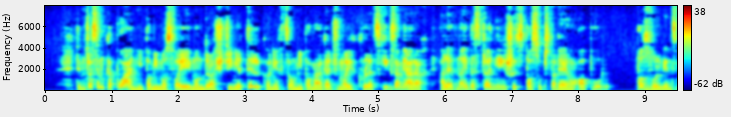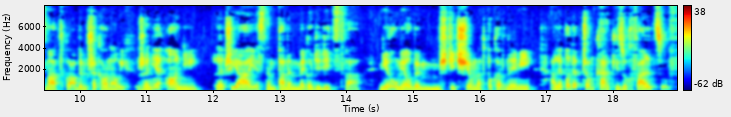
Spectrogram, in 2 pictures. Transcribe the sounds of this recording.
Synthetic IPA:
t̪ɘmt͡ʂasɛmkapwaɲipɔmʲimɔsfɔ̰jejmɔnd̪ɾɔɕt͡ɕiɲɛt̪ɘlkɔɲɛxt̪sɔ̰̃w̃mʲipɔmaɡad͡ʑvmɔ̰jixkɾulʔɛ̰fskʲiɣzamʲjaɾa̰xa̰lɛvnajbɛst͡ʂɛlɲejʂɘspɔsupst̪avʲjajɔ̃w̃ʔɔpṵɾ | pɔzvulvʲjɛnt̪smat̪kɔ̰a̰bɘmpʂɛkɔna̰wʔixʐɛɲɛʔɔɲi | lɛt͡ʂjajɛ̰st̪ɛmpanɛmːɛɡɔd͡ʑed͡ʑit̪st̪fa̰ | ɲɛumʲja̰wbɘmːɕt͡ɕit͡ɕɕɛ̰nat̪pɔkɔɾnɘmʲḭa̰lɛpɔd̪ɛp̚t͡ʂɔ̃w̃kaɾkʲizuxfalt̪sṵf

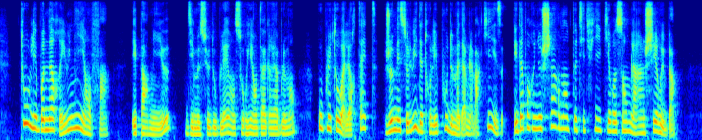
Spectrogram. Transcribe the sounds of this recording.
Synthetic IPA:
t̪ulebɔnœʁːeyniɑ̃fɛ̰̃ | epaʁmiø | d̪iməsjød̪ublɛɑ̃suʁijɑ̃t̪aɡʁeabləmɑ̃ | uplyt̪oa̰lœ̰ʁt̪ɛt̪ | ʒəmɛsəlɥid̪ɛt̪χəlepʰud̪əmad̪a̰mla̰mʔa̰ʁkʲʰiz | ed̪avwaʁynʃaʁmɑ̃t̪̚pət̪ʰit̪fijkʲiʁəsɑ̃blaɛ̃ʃɛʁybɛ̰̃

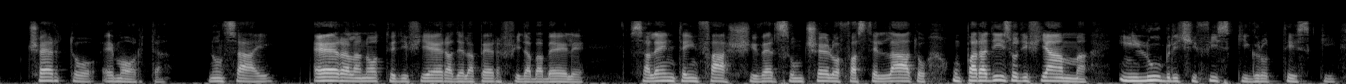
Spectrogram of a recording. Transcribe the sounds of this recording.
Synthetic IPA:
t͡ʃɛrt̪oɛmːɔrt̪anonsajɛːɾalanɔt̪ːed̪ifjɛːɾad̪elːapɛrfid̪ababɛːlesalɛnt̪eiɱfaʃːivɛrsount͡ʃɛːloafːast̪elːaːt̪oumpaɾad̪iːzod̪ifjamːainluːbɾit͡ʃifisk̟iɡɾot̪ːesk̟i

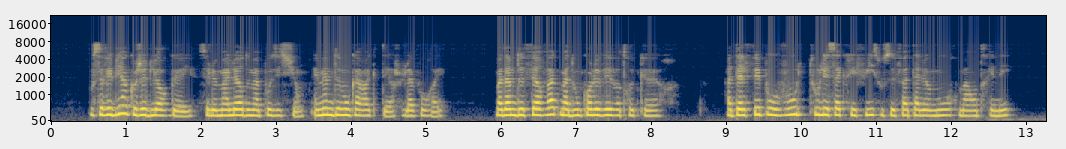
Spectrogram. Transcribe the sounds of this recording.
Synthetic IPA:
vusavebjɛ̃kəʒed̪əlɔʁɡʲœjsɛləmalœʁd̪əmapozisjɔ̃emɛmd̪əmɔ̃kaʁakt̪ɛʁʒəlavuʁɛ | mad̪amd̪əfɛʁvakmad̪ɔ̃kɑ̃ləvevɔt̪χəkʲʰœːʁ | at̪ɛlfɛpuʁvut̪ʰulesakχifisusəfat̪alamuʁmaɑ̃t̪χene

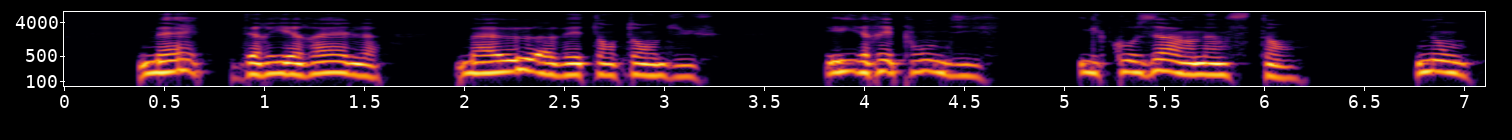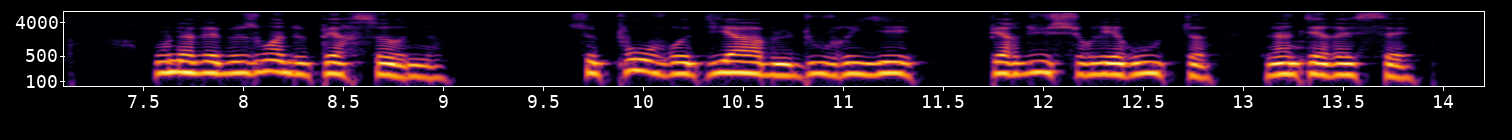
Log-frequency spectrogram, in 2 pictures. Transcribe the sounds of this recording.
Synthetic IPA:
mɛd̪ɛʁjɛʁɛl | maøavɛt̪ɑ̃t̪ɑ̃d̪y | eilʁepɔ̃d̪iː | lkozaɛ̃nɛ̃st̪ɑ̃ | nɔ̃ | ɔ̃navɛbəzwɛ̃d̪əpɛʁsɔn | səpovʁəd̪jabləd̪uvʁije | pɛʁd̪ysyʁleʁut̪ | lɛ̃t̪eʁɛsɛ

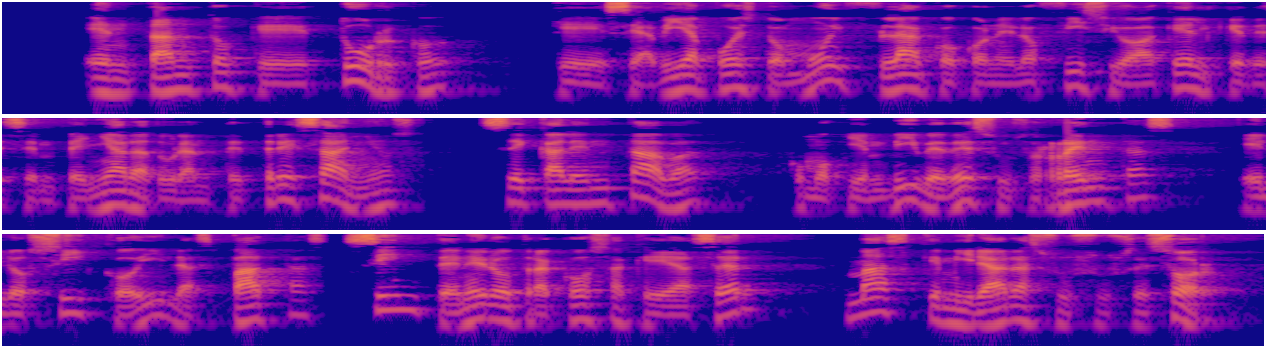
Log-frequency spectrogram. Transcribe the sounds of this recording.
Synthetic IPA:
ent̪ant̪o̞ket̪uɾko̞ | kesea̰βiapwe̞st̪o̞mujflako̞ko̞ne̞lo̞fisjoakelkeðese̞mpeɲaɾaðuɾa̰nt̪e̞t̪ɾesaɲosː | ekalent̪aβa | ko̞mo̞kje̞mbiβe̞ðesusrent̪as | elo̞siko̞ila̰spat̪asːint̪eneɾo̞t̪ɾʔa̰ko̞sakeaseɾ | maskemiɾaɾasususeso̞ɾ

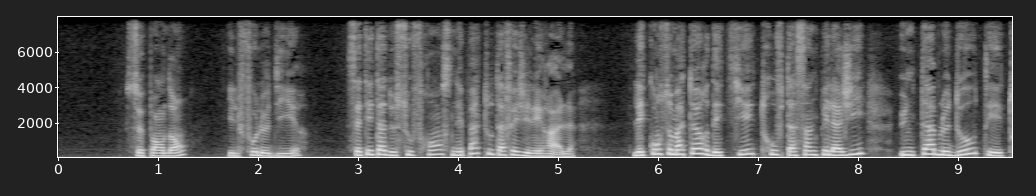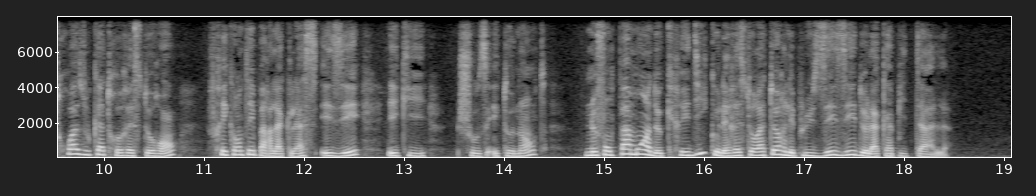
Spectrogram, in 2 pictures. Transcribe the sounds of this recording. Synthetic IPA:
səpɑ̃d̪ɑ̃ | ilfoləd̪iːʁ | sɛt̪et̪ad̪əsufχɑ̃snɛpat̪ut̪afɛʒeneʁa̰lː | ekɔ̃sɔmat̪œʁd̪et̪jet̪χuvt̪asɛ̃t̪̚pelaʒi | ynt̪abləd̪ot̪et̪χwazukat̪χəʁɛst̪ɔʁɑ̃ | fχekɑ̃t̪epaʁlaklaseze | ekʲi | ʃozḛt̪ɔnɑ̃t̪ | nəfɔ̃pamwɛ̃d̪əkχed̪ikəleʁɛst̪ɔʁat̪œʁleplyzezed̪əlakapit̪a̰l

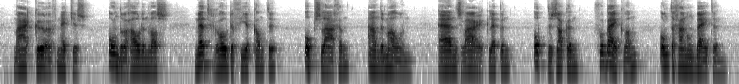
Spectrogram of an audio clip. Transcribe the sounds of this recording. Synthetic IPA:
maːɹkøːrəχnɛcəs | ɔndəɹɦɑwdənʋɑs | mɛtχrowtəv̥iːɹkɑntə | ɔpslaːχən | aːndəmɑwən | ɛnzʋaːrəklɛpən | ɔp̚dəzɑkən | v̥oːɹbɛjkʋɑm | ɔmtəχaːnɔndbɛjtən

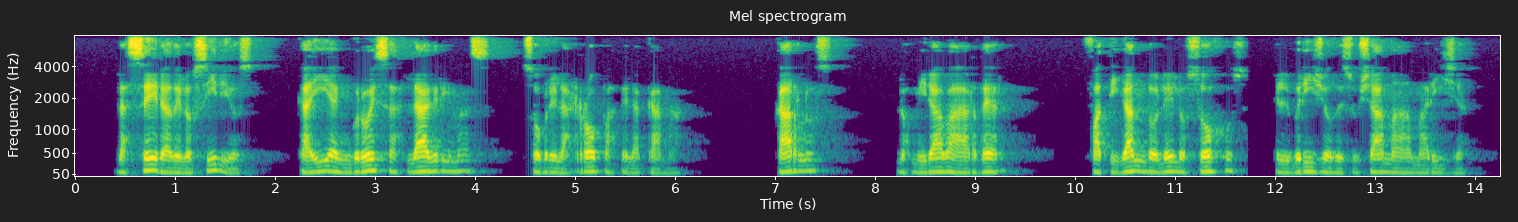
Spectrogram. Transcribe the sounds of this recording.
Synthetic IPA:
laseɾaðe̞lo̞siɾjos | kaiaeŋɡɾwe̞sazlaɣɾimasː | o̞βɾelasropazðelakama | kaɾlos | lo̞zmiɾaβaːɾðeɾ | fat̪iɣand̪o̞lelo̞soxos | elβɾiʒo̞ðesuʒamaːmaɾiʒa

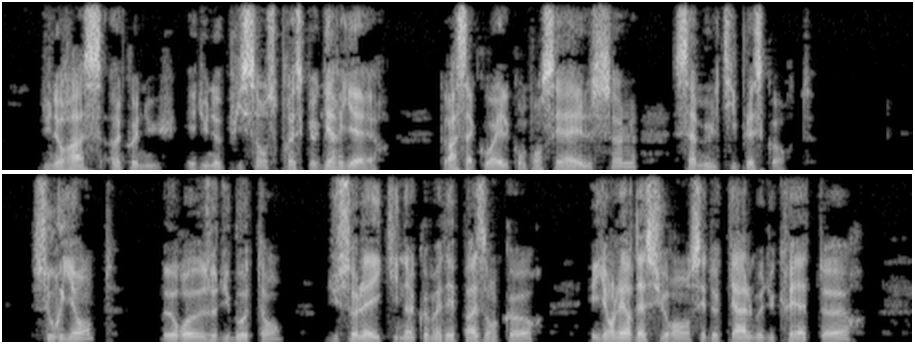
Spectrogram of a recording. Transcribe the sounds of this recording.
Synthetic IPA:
d̪ynʁasɛ̃kɔnyed̪ynpɥisɑ̃spχɛskəɡʲɛʁjɛʁ | ɡ̥ʁasakwaɛlkɔ̃pɑ̃sɛaɛlsœl | samylt̪ʰiplɛskɔ̰ʁt̪ | suʁijɑ̃t̪ | øʁøzd̪ybot̪ɑ̃ | d̪ysɔlɛjkʲinɛ̃kɔmɔd̪ɛpazɑ̃kɔʁ | ejɑ̃lɛʁd̪asyʁɑ̃sed̪əkalməd̪ykχeat̪œʁ

